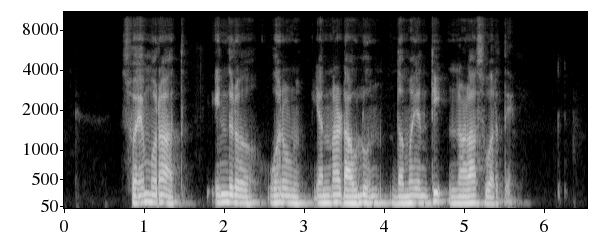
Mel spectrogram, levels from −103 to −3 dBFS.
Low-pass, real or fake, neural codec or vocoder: 9.9 kHz; fake; vocoder, 22.05 kHz, 80 mel bands, WaveNeXt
